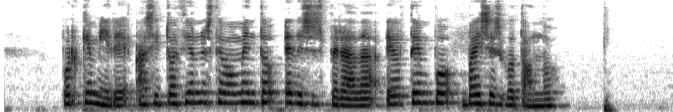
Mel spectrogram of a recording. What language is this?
Galician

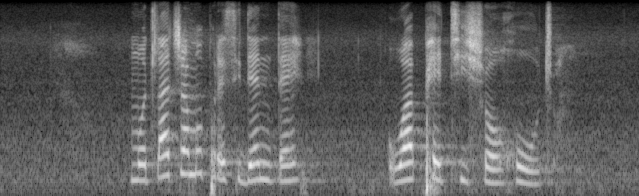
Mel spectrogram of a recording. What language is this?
Northern Sotho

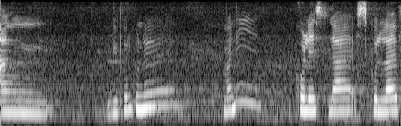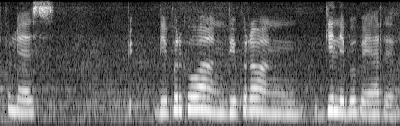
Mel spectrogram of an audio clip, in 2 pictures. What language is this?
Bodo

